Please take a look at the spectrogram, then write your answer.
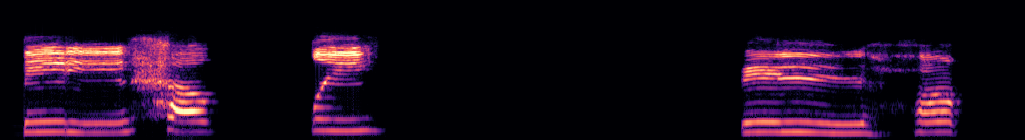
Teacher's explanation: بالحق حق میں قاف مشدد کے اندر دونوں قاف پر ہوں گے، موٹے ہوں گے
